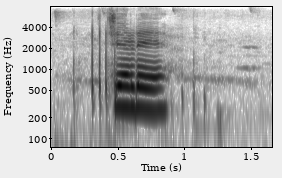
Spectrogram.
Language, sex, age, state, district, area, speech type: Santali, female, 18-30, West Bengal, Purulia, rural, read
